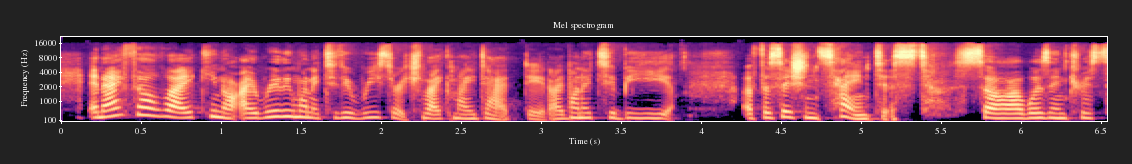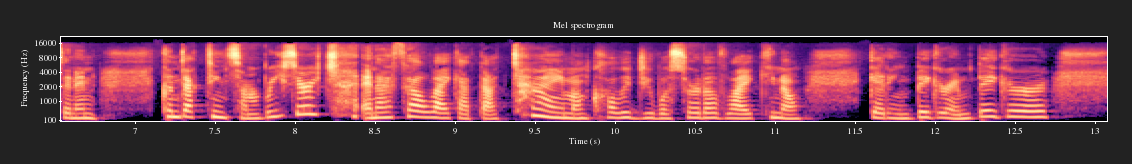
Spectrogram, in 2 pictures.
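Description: A woman with an Italian accent speaks very fast at a fairly high pitch with ordinary pitch variation. The recording is very clean, with a silent background and a dry, close sound with no echo. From southern Italy, Naples. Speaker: medical oncologist and cancer researcher. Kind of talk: interview.

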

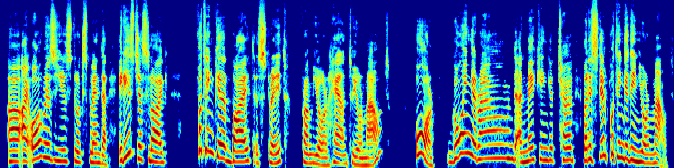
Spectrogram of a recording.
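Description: With an Iranian accent, a woman speaks fairly slowly in a high voice with very wide pitch swings, in a very clean recording with a silent background and a dry, close sound with no echo. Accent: Iranian (Persian) accent in English. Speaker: professor. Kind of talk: interview.

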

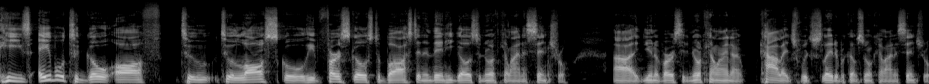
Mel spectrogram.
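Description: This man talks at a very fast pace with a Southern US accent, his pitch fairly low and his pitch variation ordinary. The recording is very clean and dry, close with no echo, over a silent background. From US South, Alabama. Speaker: historian and professor. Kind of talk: interview.

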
